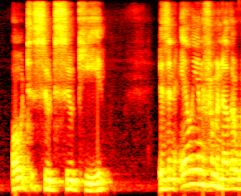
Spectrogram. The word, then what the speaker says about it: Otsutsuki: it's spelled with two O's and but it's pronounced o to suit tsuki is an alien from another world and the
